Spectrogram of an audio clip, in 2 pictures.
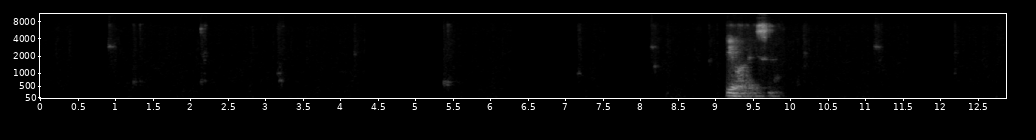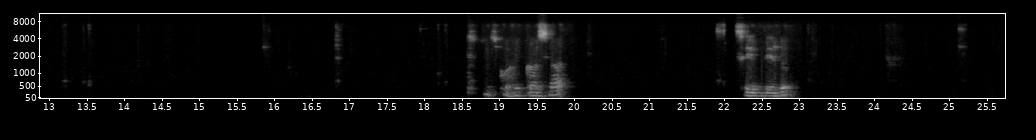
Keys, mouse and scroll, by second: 2.5 scroll, 2.5 scroll up 1, 2.6 scroll down 1, 3.1 scroll up 1, 4.1 scroll, 5.0 scroll down 1, 5.4 click, 6.2 scroll up 1, 7.0-7.4 scroll down 1, 7.4 scroll up 1, 7.6 scroll down 1, 10.1-13.4 drag, 13.9 scroll up 1, 14.1 scroll down 1, 15.2 scroll up 1, 15.2 scroll down 1, 15.4 scroll up 1, 16.6 scroll down 1, 16.9 scroll up 1, 18.4 click, 22.0 click, 23.6 scroll up 1, 24.9 scroll, 25.1 scroll down 1.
